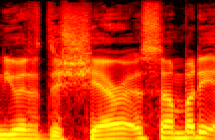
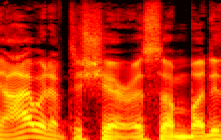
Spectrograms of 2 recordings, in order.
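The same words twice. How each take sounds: First: Said in the usual way. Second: I picked out, the rest quick and lower; quick self-correction with the weight on "I"; stress on I. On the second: Real, not acted. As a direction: lean on "I" to correct yourself, then hurry through. Corrects "you" to himself.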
